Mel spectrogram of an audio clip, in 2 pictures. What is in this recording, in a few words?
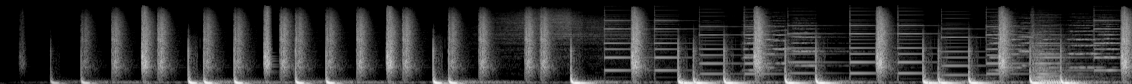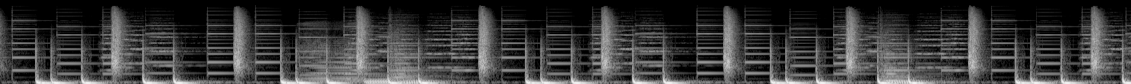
Hiphop DJ Friendly Redrum 98bpm DIRTY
